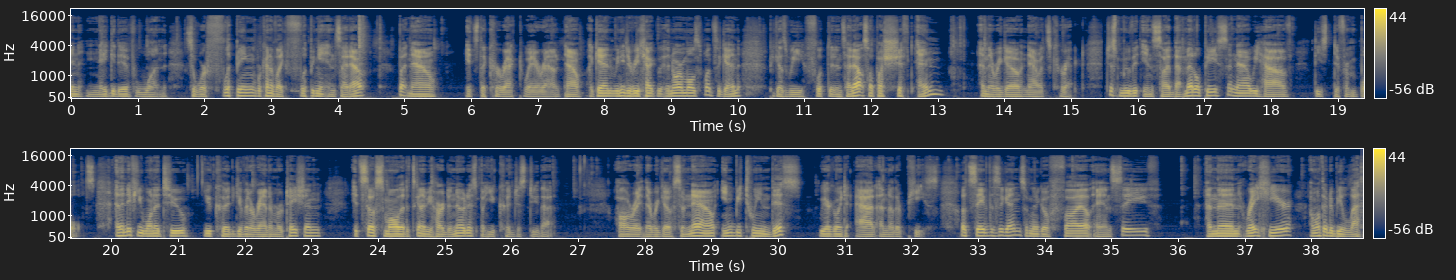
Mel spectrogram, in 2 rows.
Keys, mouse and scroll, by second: 5.3-8.0 middle drag, 8.0 scroll up 1, 8.2 Tab, 8.4-13.0 middle drag, 13.0 shift+n, 13.7 middle click, 14.3 Tab, 14.5 middle click, 15.1 g, 16.4 Tab, 16.5 scroll down 2, 16.6 middle click, 16.9 a, 17.2-19.5 middle drag, 19.5-20.2 scroll up 3, 19.7 Tab, 20.2 right click, 20.9 l, 21.1 middle click, 21.7 r, 23.0 Tab, 23.3 right click, 23.9 l, 25.3 scroll down 2, 25.4 middle click, 25.8 a, 25.9 scroll up 1, 25.9 middle click, 26.4 a, 26.5 scroll down 2, 26.8-29.6 shift+middle drag, 29.6 scroll down 3, 29.7 middle click, 30.3 right click, 30.5-36.2 middle drag, 36.2 scroll up 2, 37.4-38.5 shift+middle drag, 38.5 scroll down 2, 38.6 shift+middle click.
